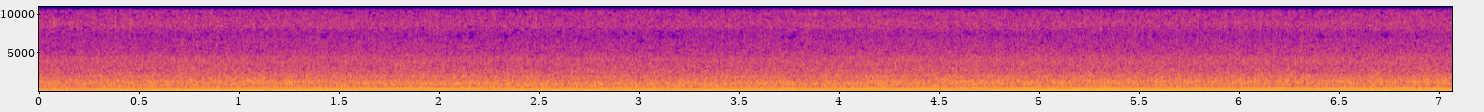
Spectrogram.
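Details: Craftsman self-propelled mower after the clogged carburetor main jet was cleared, restarted with fresh fuel and three primes: steady, even engine note holding smooth revs, no surging or hunting; normal running.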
